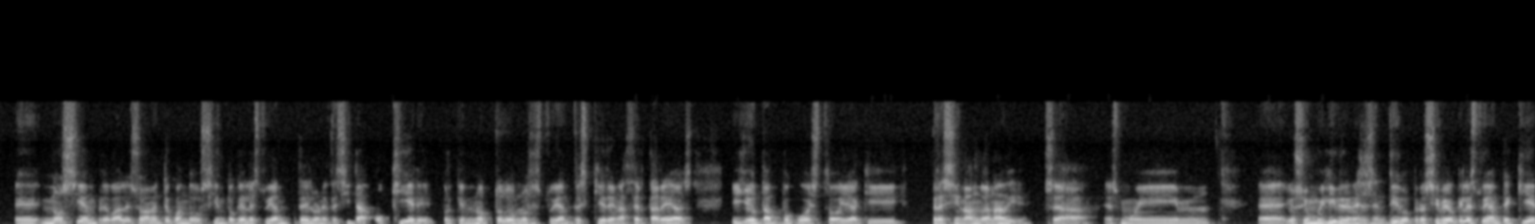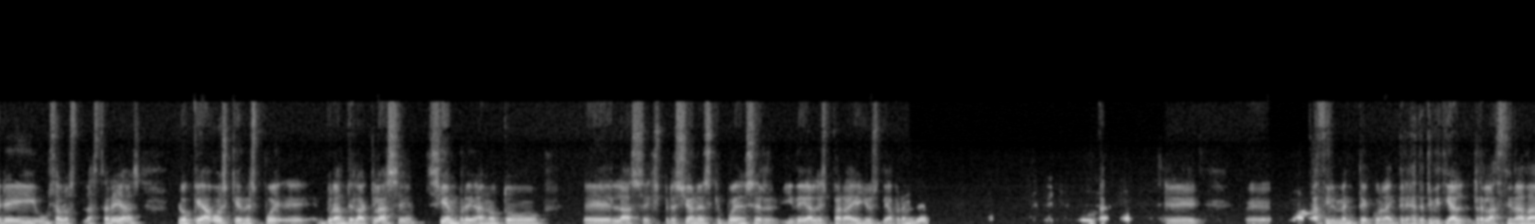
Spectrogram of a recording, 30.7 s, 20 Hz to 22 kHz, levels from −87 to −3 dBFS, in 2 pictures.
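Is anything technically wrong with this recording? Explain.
Yes. Near the end of the speech, two related echo-cancellation faults appear.

Speech suppressed in double talk occurs at 24.48–24.7 s, 25.03–26.96 s and 28.06–28.53 s, with the talker dipping by up to roughly 20, 40 and 25 dB. The likely cause is the canceller failing to separate the talker from overlapping loudspeaker echo and turning both down.

The other side's voice leaking through appears at 26.61–26.65 s and 28.27–28.46 s, likely residual loudspeaker echo the canceller missed. The first scrap sits a little below the talker's level, the second slightly above it. It is a separate voice, not room reverberation trailing the talker.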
